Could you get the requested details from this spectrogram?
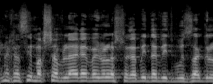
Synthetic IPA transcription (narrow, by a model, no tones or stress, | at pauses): nuniχnasimaχʃavleeevajlolaʃelʁabid̪avid̪buzaɡl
